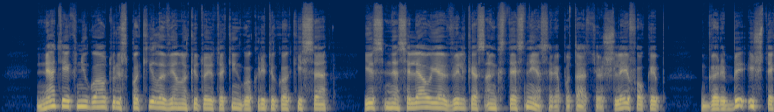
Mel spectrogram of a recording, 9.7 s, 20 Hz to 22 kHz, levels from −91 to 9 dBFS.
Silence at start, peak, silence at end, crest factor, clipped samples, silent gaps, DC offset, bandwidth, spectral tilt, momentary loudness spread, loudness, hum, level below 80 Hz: 0.45 s; -4 dBFS; 0 s; 16 dB; under 0.1%; none; under 0.1%; 19 kHz; -6.5 dB/octave; 8 LU; -21 LUFS; none; -54 dBFS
